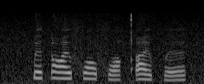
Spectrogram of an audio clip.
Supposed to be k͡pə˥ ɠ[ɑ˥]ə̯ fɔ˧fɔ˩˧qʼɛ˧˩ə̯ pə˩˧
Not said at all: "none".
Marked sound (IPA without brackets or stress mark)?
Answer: ɑ˥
